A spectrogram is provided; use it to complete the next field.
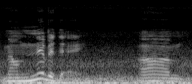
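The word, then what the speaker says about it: Melniboné: That's how I learned to pronounce that from the book, Melnibone.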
